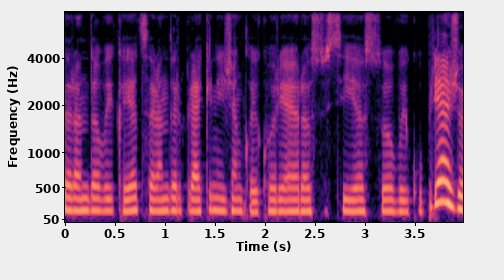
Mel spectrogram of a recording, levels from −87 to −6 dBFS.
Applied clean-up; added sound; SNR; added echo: none; none; none; none.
